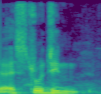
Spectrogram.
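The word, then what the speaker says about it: oestrogen: The spelling is quite different, ओ को silent, ओ ई को silent, एस्ट्रोजन, ओ को साइलेंट करके एस्ट्रोजन, एंड the second thing what they secrete is progesterone, ठीक है।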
